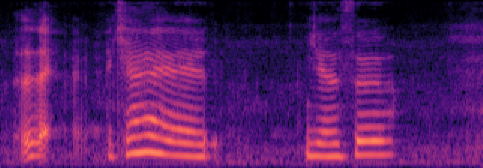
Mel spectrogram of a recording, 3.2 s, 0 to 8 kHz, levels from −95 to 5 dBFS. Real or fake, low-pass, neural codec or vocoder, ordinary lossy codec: fake; none; codec, 16 kHz, 4 kbps, FunCodec, trained on LibriTTS, 50 frames a second; none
